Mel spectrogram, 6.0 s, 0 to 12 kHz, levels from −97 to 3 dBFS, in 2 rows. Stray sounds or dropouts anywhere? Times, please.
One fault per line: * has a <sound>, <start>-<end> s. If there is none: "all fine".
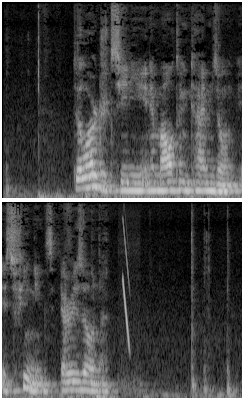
* has a chirp, 4.5-4.6 s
